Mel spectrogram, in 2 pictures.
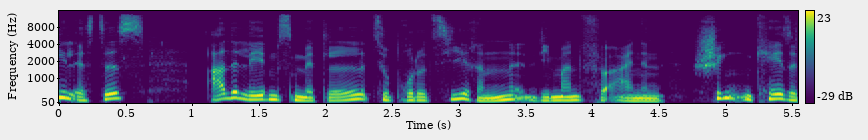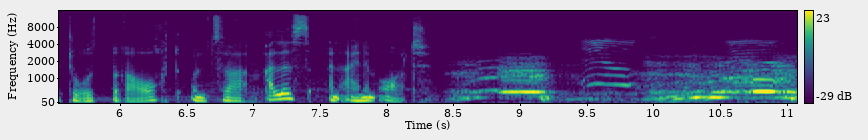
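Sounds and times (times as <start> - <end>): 
speech: 0.0 - 11.0
dairy cow mooing in a barn stall on an urban farm in Amsterdam: 8.4 - 11.0.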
